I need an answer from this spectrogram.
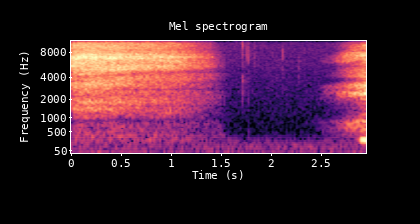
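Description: A slow breath drawn in through the nose during a guided breathing exercise: a soft, airy hiss that fades out, followed by a pause, then another breath starting at the very end.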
